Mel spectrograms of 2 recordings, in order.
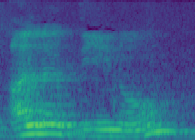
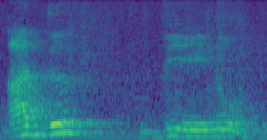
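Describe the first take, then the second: First: The l sound is pronounced before the d. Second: The l is dropped and the d is doubled. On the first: "when you put al, it will become al-dino" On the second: "you do not pronounce lam, but pronounce dal twice"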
